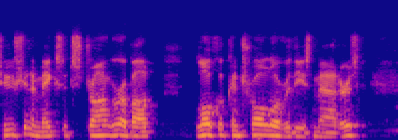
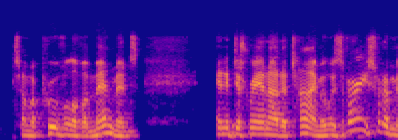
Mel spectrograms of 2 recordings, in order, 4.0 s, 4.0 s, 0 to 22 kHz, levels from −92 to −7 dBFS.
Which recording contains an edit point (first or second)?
second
